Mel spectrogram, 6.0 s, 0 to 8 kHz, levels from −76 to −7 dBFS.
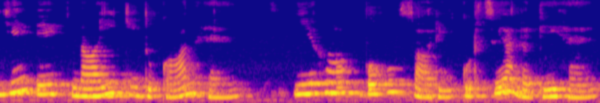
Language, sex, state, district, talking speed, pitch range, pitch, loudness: Hindi, female, Punjab, Pathankot, 120 wpm, 200-280 Hz, 230 Hz, -15 LUFS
